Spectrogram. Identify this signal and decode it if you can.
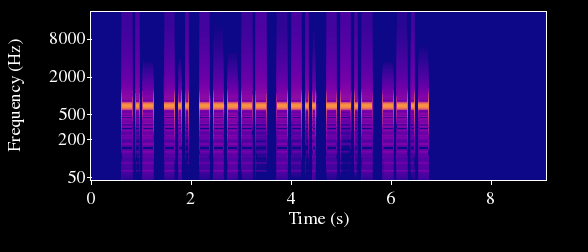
Morse code, heard as a keyed tone, about 17 wpm, 700 Hz. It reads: KD0ZQQ
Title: USA Call Signs - 6 Characters - Repeated 2x - 17wpm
